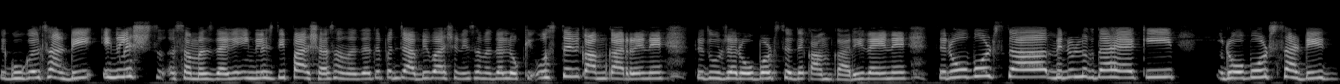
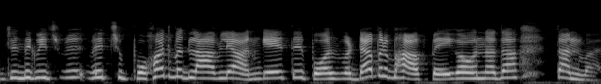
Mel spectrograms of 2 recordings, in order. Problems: none marked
